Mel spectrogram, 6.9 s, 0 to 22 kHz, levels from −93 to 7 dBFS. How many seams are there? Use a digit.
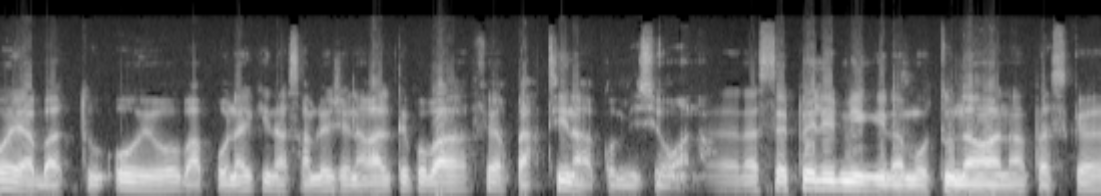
1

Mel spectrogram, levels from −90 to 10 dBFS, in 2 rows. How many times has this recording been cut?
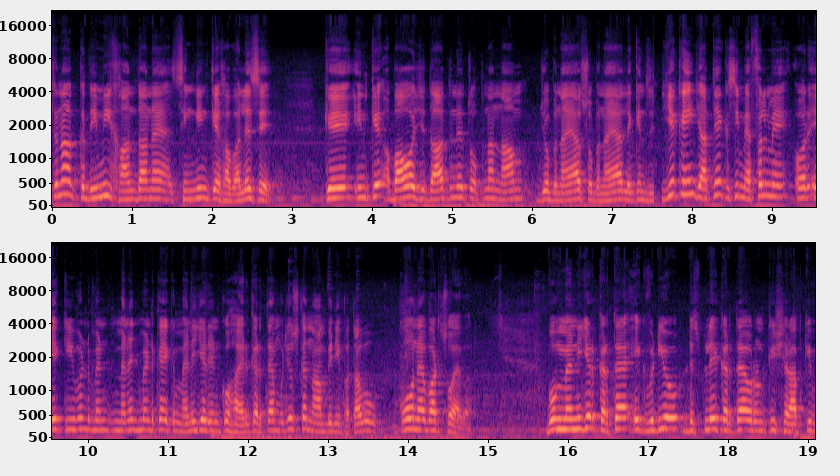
1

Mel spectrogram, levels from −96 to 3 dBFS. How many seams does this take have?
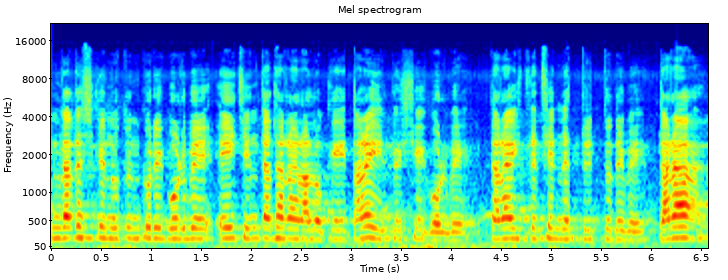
2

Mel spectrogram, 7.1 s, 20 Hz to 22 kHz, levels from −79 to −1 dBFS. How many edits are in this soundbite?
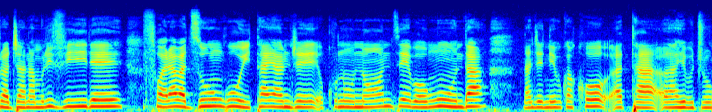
1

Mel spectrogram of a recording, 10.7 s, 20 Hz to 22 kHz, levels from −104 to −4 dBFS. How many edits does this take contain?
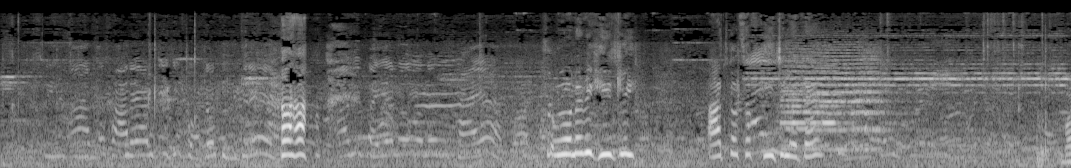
0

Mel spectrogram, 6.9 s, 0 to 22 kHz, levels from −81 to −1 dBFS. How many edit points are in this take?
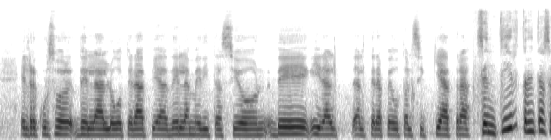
1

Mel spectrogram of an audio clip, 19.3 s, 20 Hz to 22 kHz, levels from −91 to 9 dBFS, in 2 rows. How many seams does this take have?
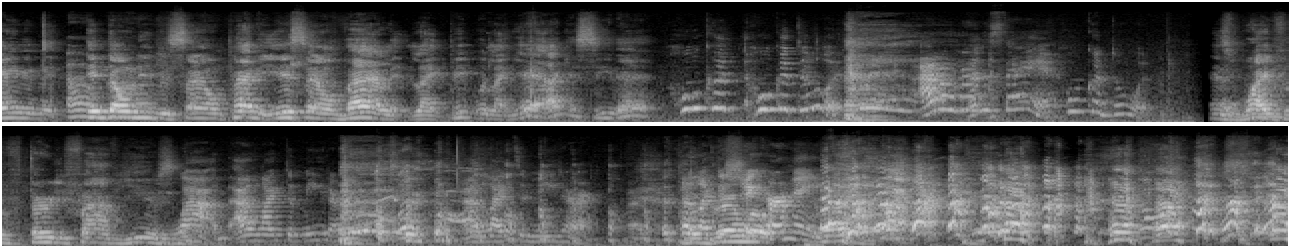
1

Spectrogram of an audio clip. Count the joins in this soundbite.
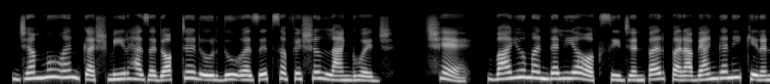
1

